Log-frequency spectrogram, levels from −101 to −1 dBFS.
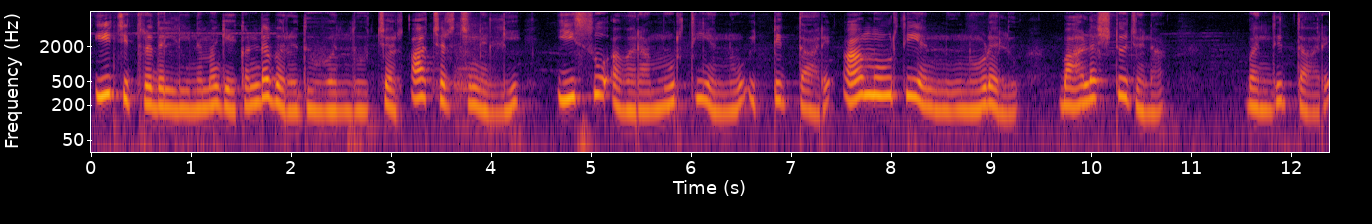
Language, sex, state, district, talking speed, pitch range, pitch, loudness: Kannada, female, Karnataka, Mysore, 90 wpm, 175-245 Hz, 205 Hz, -33 LUFS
